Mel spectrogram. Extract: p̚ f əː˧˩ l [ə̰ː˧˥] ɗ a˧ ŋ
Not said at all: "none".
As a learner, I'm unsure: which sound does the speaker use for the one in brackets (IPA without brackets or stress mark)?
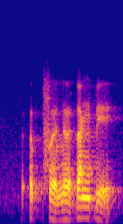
əː˧˩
